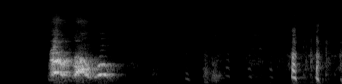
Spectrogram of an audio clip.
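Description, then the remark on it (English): A dog barks excitedly after the doorbell rang, a quick run of three loud barks, then a brief lull with faint whines before two more sharp barks. “My dog is very excited about yeah, hey, can't wait.”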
